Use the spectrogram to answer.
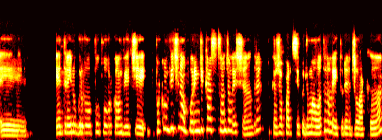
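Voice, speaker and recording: Speaking at a moderate speed, a woman with a fairly high voice lets her pitch range very widely. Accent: southern Brazilian. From Rio Grande do Sul, southern Brazil. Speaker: psychology professional studying Lacan. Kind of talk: casual self-introduction.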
